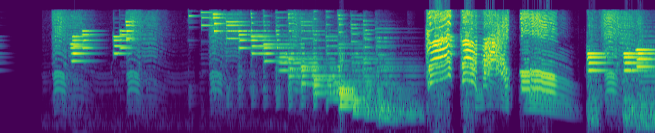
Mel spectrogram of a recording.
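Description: Intro jingle audio run through heavy distortion effects. It begins with two short warbling, pitch-bent bursts. From about two seconds in it becomes a dense run of tones with sweeping falling and rising glides, cut off abruptly several times near the end.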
